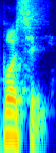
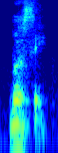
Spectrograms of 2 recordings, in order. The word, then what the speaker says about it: Busse: uh you're pretty close it is a variation it's actually pronounced busy busy okay yeah I was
